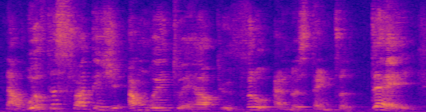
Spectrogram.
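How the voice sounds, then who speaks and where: Speaking informal non-native English, this DRC-born man in his thirties gives a forceful, emphatic motivational talk full of repetition. His bright voice runs on the high side with huge pitch swings, rising and falling at a normal speed. Faint music plays beneath him, and the echoey room leaves him slightly distant.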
